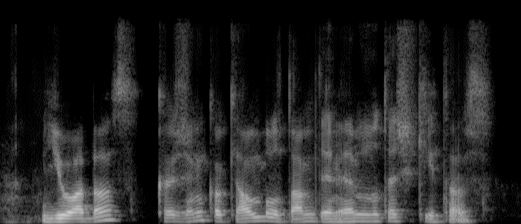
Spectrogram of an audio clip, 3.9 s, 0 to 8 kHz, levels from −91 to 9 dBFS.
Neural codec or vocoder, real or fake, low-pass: codec, 16 kHz, 4 kbps, X-Codec, HuBERT features, trained on general audio; fake; 7.2 kHz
